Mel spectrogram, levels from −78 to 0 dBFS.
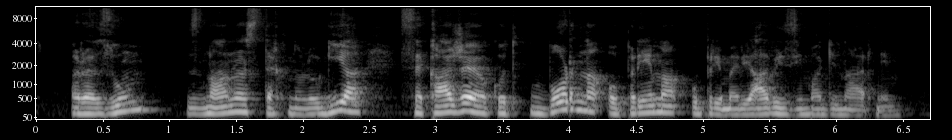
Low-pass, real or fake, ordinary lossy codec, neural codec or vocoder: none; fake; none; vocoder, 22.05 kHz, 80 mel bands, WaveNeXt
